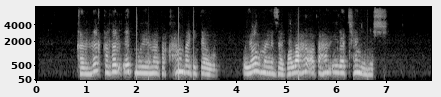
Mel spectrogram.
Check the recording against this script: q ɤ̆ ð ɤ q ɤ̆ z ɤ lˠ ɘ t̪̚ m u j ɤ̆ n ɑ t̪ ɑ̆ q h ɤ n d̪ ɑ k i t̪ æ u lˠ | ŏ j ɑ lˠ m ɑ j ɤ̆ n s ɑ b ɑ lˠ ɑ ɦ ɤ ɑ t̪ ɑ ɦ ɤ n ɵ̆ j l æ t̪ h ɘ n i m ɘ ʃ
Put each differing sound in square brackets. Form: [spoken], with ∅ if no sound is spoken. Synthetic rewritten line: q ɤ̆ [ðː] ɤ q ɤ̆ [ð] ɤ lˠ ɘ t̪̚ m u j ɤ̆ n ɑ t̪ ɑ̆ q h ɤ [ɴ] d̪ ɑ k i t̪ æ u lˠ | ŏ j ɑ lˠ m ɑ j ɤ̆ n s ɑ b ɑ lˠ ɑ ɦ ɤ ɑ t̪ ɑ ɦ ɤ n ɵ̆ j l æ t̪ h ɘ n i m ɘ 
